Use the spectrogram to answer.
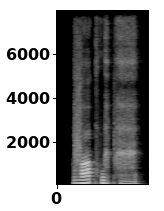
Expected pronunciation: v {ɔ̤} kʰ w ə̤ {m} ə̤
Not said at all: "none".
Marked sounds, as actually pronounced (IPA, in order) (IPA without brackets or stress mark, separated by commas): ɔ, pʰ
